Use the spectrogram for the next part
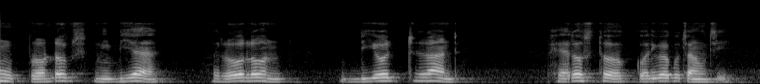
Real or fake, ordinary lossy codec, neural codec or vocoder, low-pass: fake; MP3, 48 kbps; codec, 16 kHz in and 24 kHz out, 2.2 kbps, FireRedTTS-2 codec; 7.2 kHz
